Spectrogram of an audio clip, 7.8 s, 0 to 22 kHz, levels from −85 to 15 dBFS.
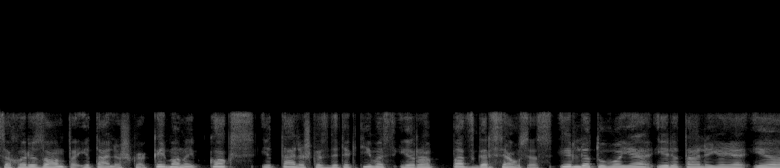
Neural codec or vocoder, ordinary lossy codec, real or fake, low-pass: codec, 16 kHz, 6 kbps, DAC; MP3, 96 kbps; fake; 7.2 kHz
